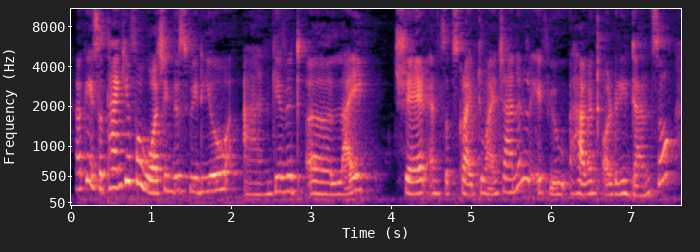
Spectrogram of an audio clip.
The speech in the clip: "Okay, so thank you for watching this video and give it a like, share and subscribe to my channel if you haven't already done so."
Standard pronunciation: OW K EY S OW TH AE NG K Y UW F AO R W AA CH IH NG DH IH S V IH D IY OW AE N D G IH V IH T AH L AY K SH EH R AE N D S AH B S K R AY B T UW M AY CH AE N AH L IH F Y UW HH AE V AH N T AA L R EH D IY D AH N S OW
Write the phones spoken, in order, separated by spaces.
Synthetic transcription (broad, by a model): OW K EY S OW T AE NG K Y UW F AO R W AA CH IH NG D IH S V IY D IY OW AE N D G IH V IH T AH L AY K SH EH R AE N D S AH B S K R AY B T UW M AY CH AE N AH L IH F Y UW HH AE V AH N T AA L R EH D IY D AH N S OW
